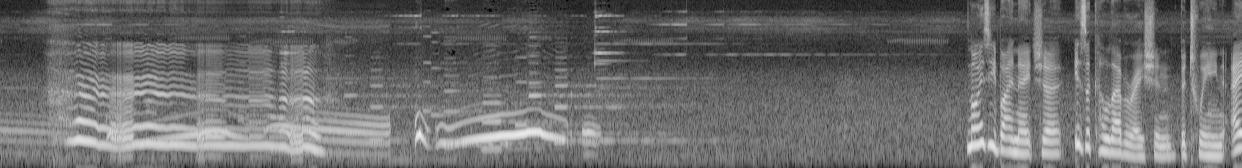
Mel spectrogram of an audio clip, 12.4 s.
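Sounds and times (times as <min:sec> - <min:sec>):
mutton bird calling: 0:00.0 - 0:07.0
speech: 0:09.8 - 0:12.4.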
